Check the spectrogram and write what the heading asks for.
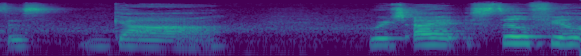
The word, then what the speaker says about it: GAA: Gallic Athletic Association you'll see it abbreviated as G a a a lot which is how I thought it would be pronounced but apparently pronounce this gah which I still feel like I'm saying wrong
